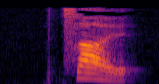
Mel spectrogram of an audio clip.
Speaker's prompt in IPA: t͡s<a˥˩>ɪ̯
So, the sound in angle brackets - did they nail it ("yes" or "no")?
yes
